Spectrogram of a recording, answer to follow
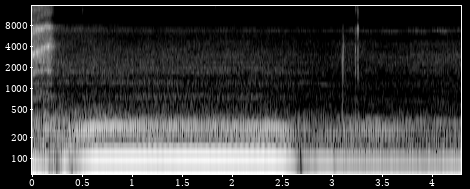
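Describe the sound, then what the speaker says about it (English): A car engine fires up after the ignition key is turned and settles into a loud, steady low idle for a couple of seconds, then drops to a quieter running hum. "I have a running car."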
